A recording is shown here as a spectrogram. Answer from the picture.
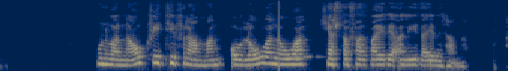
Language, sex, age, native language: Icelandic, female, 70-79, Icelandic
